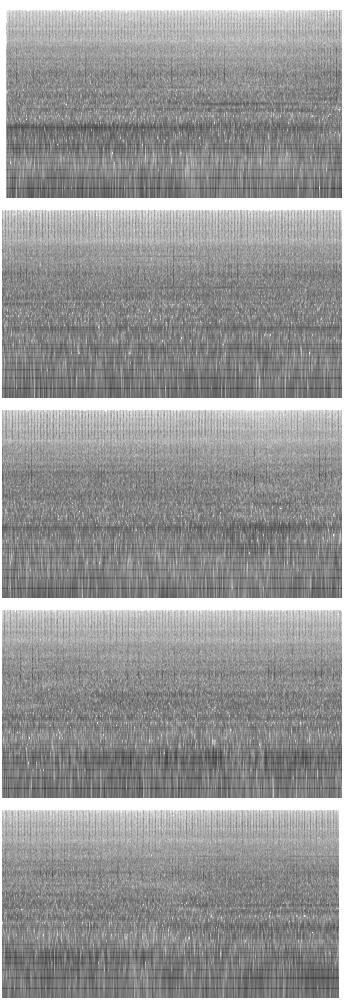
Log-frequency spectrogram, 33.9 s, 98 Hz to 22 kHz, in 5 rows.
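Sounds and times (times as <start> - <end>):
petrol engine running: 0.2 - 33.9
rapid light ticking knock: 9.6 - 33.9.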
